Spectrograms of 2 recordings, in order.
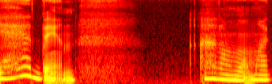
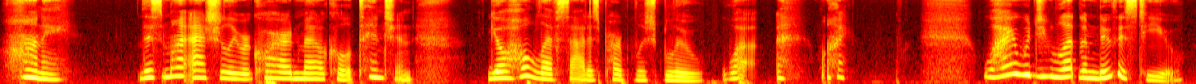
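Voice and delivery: loud, alarmed, higher-pitched worry; alarmed outburst; 4 semitones higher, 7 dB louder than usual. Acted. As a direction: burst out in shocked concern over the bruises. Alarmed over the bruises.

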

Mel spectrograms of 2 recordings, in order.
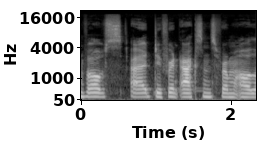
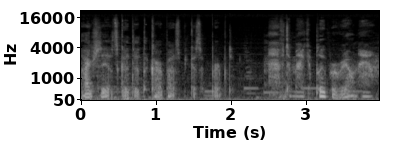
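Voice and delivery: whispering; 14 dB quieter, faster than usual. Real, not acted. Aside about burping.

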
